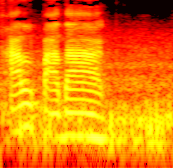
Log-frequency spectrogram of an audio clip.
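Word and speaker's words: 발바닥: ফাদাক মানে হচ্ছে তলা তাহলে এই যখন একসাথে উচ্চারণ করবেন তখন এযে বিউটা উচ্চারণ করবেন সাংবিউ তাহলে হবে ফাল পাদাক ফাল পাদাক মানে পায়ের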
